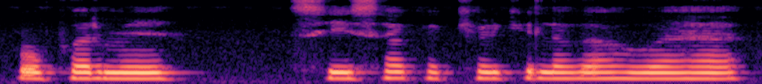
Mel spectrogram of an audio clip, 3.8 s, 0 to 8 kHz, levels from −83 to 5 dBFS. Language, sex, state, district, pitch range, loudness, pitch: Hindi, female, Jharkhand, Palamu, 210-220 Hz, -14 LUFS, 215 Hz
